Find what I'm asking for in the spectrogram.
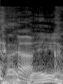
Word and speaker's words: Taipei: Am I saying that right? – Yeah. – Taipei.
